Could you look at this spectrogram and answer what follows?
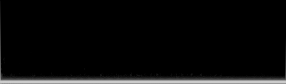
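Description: A pure 110 hertz sine wave tone, a steady low hum, loud and unchanging from start to finish with nothing else heard.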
